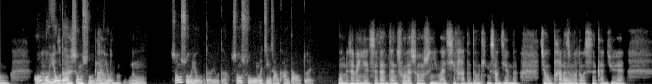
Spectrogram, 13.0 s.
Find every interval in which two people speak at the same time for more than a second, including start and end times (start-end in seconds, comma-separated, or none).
0.8-2.8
